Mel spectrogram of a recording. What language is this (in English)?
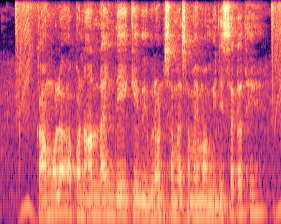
Chhattisgarhi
